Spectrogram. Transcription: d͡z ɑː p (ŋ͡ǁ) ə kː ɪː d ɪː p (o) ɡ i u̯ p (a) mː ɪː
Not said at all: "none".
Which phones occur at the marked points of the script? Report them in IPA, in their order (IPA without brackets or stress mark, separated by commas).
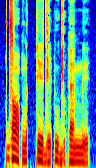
ŋ, u, æ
